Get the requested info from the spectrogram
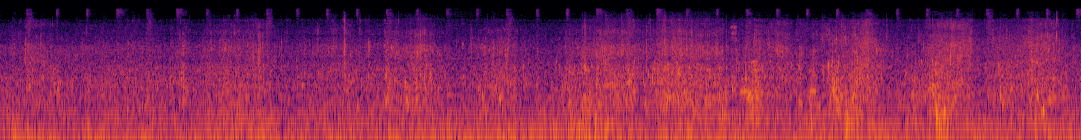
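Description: Water splashing and dripping from a wet cast net as it is hauled in and gathered up, with sloshing in shallow water, over a steady low rumble. The splashes grow more frequent from about halfway.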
